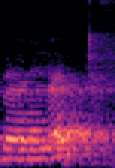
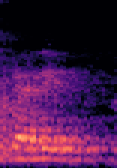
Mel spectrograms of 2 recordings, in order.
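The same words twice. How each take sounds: First: The T sound is clearly heard. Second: The T sound is silent. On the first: The speaker calls it wrong. "we are not be pronouncing it as ballet" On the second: The speaker calls it right. "It is pronounced as ballet"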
